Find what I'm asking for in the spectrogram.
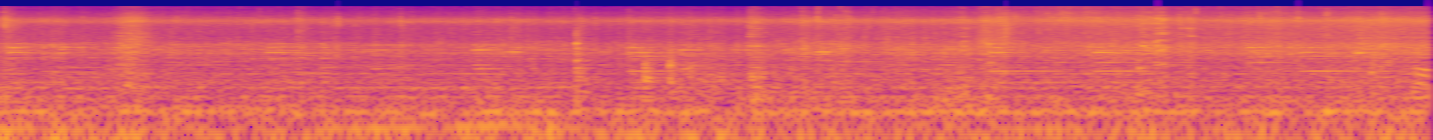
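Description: Cabbage stir-fried in a hot pan for fresh lumpia: a loud, steady sizzle with intermittent scraping and tossing of the stir-fry, close up and without speech.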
